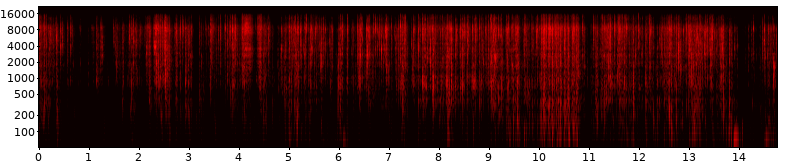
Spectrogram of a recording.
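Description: Long glittery nails crinkle and tear open the clear plastic film on a pink DURU multipack of soap bars. A dense, bright, hissy crackle runs almost continuously for about 15 seconds with almost no low end, dipping into brief quiet gaps near the start and end.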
